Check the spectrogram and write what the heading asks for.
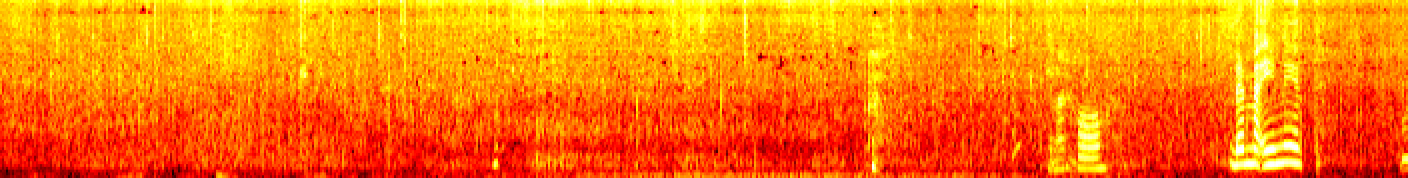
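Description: Steady patter of light rain falling around a campsite, with scattered small drip ticks. Near the end a person's voice hums briefly twice, the second time louder.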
